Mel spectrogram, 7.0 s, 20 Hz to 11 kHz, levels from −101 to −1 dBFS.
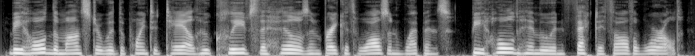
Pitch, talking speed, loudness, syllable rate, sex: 190 Hz, 200 wpm, -18 LUFS, 4.9 syllables/s, female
